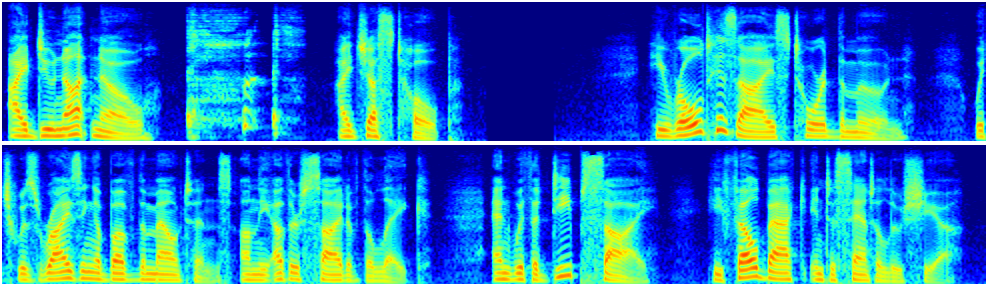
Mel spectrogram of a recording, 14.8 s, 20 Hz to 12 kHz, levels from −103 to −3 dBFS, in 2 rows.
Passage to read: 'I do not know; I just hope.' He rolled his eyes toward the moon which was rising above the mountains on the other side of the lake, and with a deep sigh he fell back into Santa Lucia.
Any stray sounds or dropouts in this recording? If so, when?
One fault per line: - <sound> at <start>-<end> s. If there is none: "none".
- cough at 1.4-2.3 s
